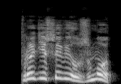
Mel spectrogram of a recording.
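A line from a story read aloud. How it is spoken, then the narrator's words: Excited, eager shout. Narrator (Russian): с азартом закричал он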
